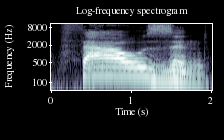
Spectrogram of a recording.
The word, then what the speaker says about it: thousand: In this paragraph, be aware of my pronunciation of numbers, especially the TH and the voiced Z sound, Z, in the word thousand.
